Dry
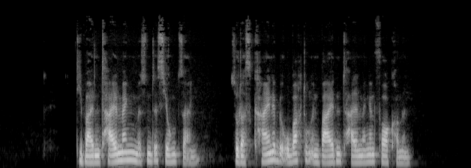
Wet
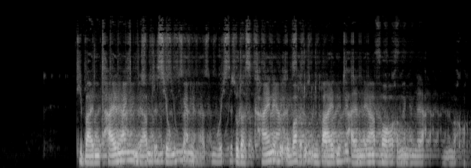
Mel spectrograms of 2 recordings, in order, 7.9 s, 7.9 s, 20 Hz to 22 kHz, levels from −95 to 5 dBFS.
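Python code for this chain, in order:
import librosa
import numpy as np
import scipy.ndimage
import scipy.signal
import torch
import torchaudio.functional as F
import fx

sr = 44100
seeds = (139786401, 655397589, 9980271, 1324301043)

y = fx.reverse_delay(x, sr, ms=645, wet_db=-5.5)
y = fx.hum_notches(y, sr, base_hz=50, count=3)
y = fx.echo_thinned(y, sr, ms=127, feedback_pct=50, hz=180.0, wet_db=-12.5)
y = F.gain(torch.from_numpy(y), -4.5).numpy()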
